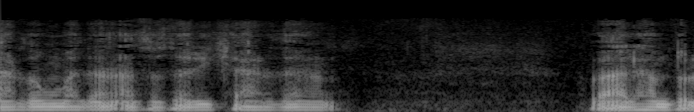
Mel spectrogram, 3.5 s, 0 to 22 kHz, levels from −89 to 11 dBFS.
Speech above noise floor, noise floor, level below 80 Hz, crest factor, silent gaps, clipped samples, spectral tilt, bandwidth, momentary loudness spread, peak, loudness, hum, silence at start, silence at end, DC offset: 32 dB; -60 dBFS; -56 dBFS; 20 dB; none; under 0.1%; -7 dB/octave; 11 kHz; 9 LU; -10 dBFS; -30 LUFS; none; 0 s; 0 s; under 0.1%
